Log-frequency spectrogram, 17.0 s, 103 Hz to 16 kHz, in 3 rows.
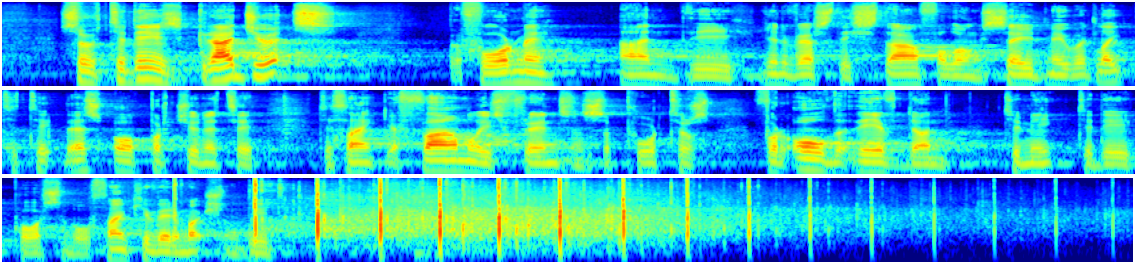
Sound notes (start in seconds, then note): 12.5 audience applauding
